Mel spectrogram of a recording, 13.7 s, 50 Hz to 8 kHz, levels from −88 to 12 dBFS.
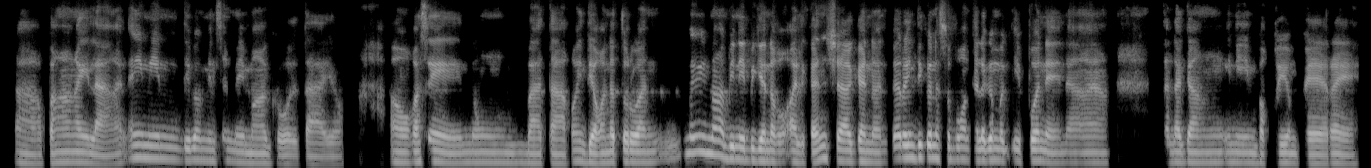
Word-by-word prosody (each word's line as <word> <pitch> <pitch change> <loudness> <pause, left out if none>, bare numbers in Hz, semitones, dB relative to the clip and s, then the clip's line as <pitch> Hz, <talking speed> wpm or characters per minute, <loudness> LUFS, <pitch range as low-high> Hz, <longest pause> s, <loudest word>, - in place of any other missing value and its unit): ah, 115 -3 -4
pangangailangan, 120 -4 0
I 180 0 -1
mean 165 -3 -2
'di 150 - 0
ba 155 - +2
minsan 145 -1 -6
may 125 -2 -3
mga 115 -2 -2
goal 105 0 -3
tayo. 95 0 -4 0.5
Ako 130 -1 +1
kasi 130 -3 +1
nung 125 0 -4 0.4
bata 115 -1 -1
ako 140 - -5
hindi 130 -2 0
ako 120 0 +4
naturuan 130 0 +3 0.4
may 245 +1 +1
mga 220 -6 +2
binibigyan 150 -4 +3
akong 130 +1 -2
alikansya, 135 +2 +3
gano'n. 130 -2 +2
Pero 170 +6 +2
hindi 180 +1 0
ko 175 - +6
nasubukan 160 -2 -2
talagang 150 +1 +3
mag-ipon 145 -1 +1
eh, 120 -1 0
na 125 0 -3 0.6
talagang 125 0 0 0.2
iniimbak 120 -2 -4
ko - - -13 0.2
yung 115 - -11
pera, 110 +1 +2
eh. 105 -1 -3
125 Hz, 170 wpm, -24 LUFS, 120-145 Hz, 0.6 s, ko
